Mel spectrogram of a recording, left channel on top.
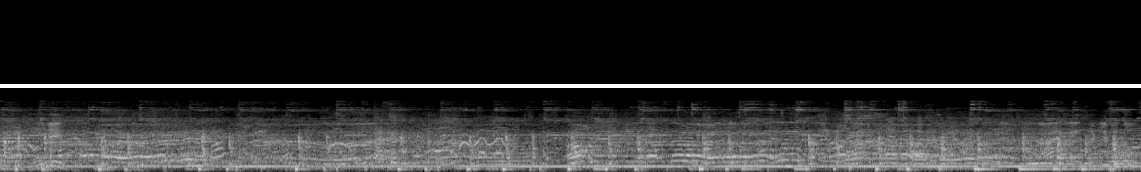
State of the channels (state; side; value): silent; left; digital silence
